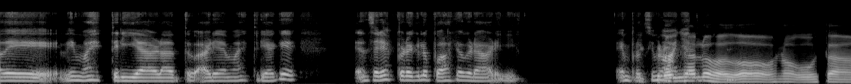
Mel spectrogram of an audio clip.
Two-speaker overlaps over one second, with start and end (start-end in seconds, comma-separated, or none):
none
